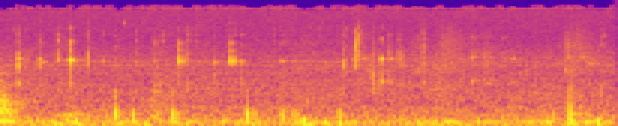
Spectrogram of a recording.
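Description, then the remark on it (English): Quiet sipping of strong cocktails by women after a toast, with soft wet slurps and small liquid clicks coming in an irregular patter and no talking. “Be careful. You sip it slow.”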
